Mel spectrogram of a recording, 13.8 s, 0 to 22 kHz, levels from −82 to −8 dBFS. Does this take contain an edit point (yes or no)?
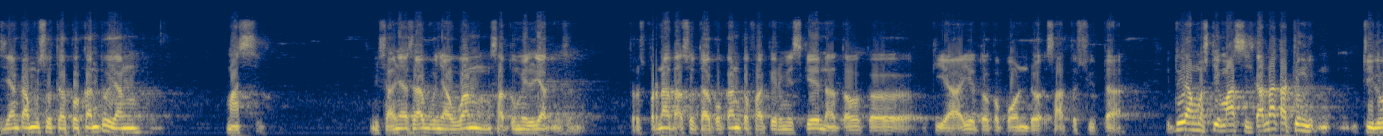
no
